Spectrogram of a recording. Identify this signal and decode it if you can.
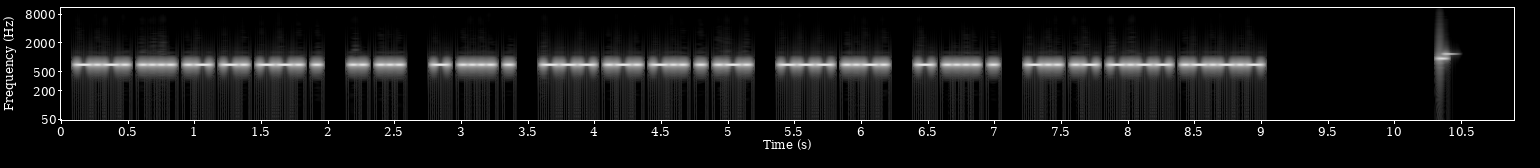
Morse code, heard as a keyed tone, about 34 wpm, 700 Hz. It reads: CHANGE IS THE ORDER OF THE DAY.
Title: Sentences from Top 1000 Words - Review Part 5 - 35wpm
